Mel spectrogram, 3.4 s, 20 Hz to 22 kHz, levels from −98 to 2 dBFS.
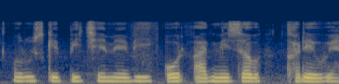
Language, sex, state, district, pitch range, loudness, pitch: Hindi, female, Bihar, Supaul, 170-180 Hz, -27 LUFS, 175 Hz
